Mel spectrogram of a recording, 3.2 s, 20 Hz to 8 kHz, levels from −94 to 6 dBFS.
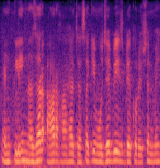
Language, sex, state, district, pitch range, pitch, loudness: Hindi, male, Chhattisgarh, Raipur, 145-150 Hz, 145 Hz, -16 LUFS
